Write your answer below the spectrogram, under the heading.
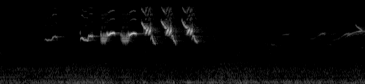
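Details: A double-collared seedeater singing in a contest, giving a quick phrase of about six bright, slurred whistled notes in just over a second, then falling quiet.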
